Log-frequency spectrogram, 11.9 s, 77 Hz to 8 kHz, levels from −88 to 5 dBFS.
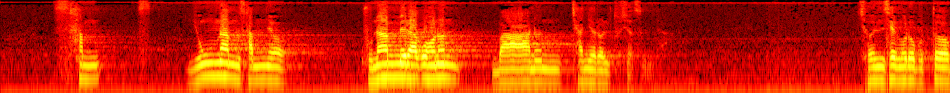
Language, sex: Korean, male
